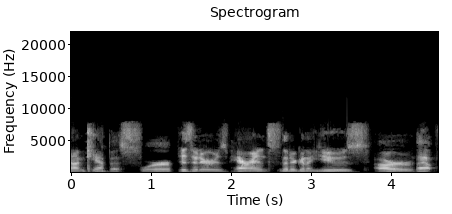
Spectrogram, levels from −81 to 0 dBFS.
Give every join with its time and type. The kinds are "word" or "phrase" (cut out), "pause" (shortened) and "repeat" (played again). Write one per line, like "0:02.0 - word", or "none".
0:02.0 - word
0:02.6 - word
